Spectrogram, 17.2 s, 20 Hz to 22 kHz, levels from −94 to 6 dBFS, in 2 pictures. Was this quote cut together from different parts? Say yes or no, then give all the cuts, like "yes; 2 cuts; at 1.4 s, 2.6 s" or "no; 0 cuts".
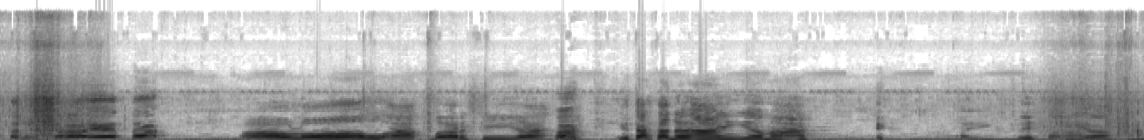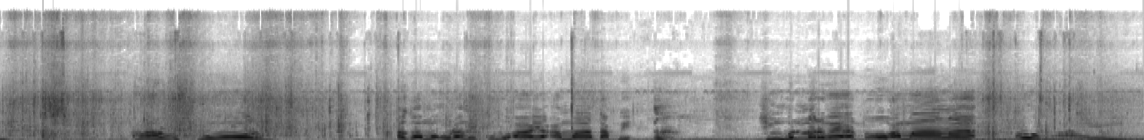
no; 0 cuts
